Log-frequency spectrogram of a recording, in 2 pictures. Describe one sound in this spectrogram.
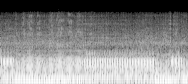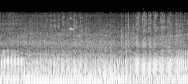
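A dirt bike engine revs loudly up close, rising and falling.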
